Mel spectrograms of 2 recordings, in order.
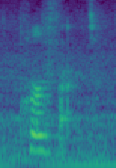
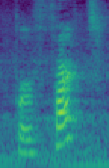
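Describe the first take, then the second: First: Perfect as an adjective, PER-fect; stress on first syllable. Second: Perfect as a verb, per-FECT; stress on second syllable. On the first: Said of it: "the second one is an adjective". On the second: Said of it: "the first one is a verb". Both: Shown as a demonstration.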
